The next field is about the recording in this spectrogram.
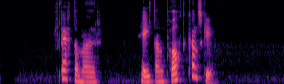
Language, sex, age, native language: Icelandic, female, 30-39, Icelandic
